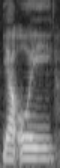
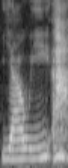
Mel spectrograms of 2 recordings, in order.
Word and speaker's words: yaoi: to the creation of yaoi or yaoi as we english people pronounce it and also yuri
